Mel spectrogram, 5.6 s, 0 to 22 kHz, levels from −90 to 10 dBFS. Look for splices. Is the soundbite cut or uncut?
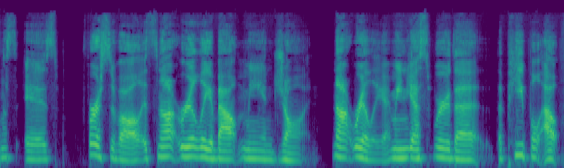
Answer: uncut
